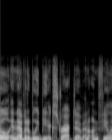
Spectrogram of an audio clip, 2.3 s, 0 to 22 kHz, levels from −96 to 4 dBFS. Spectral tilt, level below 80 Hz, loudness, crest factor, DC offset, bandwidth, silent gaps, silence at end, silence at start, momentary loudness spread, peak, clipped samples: -5.5 dB/octave; -60 dBFS; -31 LUFS; 16 dB; under 0.1%; 13 kHz; none; 0 s; 0 s; 8 LU; -14 dBFS; under 0.1%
